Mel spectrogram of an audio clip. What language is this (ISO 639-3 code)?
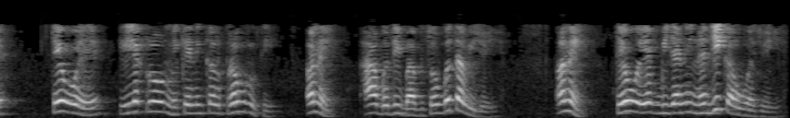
guj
